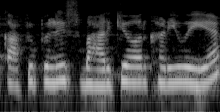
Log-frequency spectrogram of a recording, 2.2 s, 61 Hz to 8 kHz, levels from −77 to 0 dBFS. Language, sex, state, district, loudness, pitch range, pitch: Hindi, female, Bihar, Darbhanga, -27 LUFS, 210-225 Hz, 220 Hz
